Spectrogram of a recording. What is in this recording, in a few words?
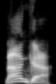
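Medic thanks, French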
